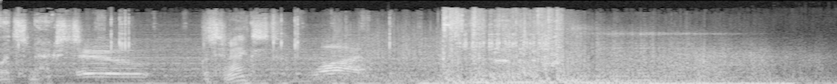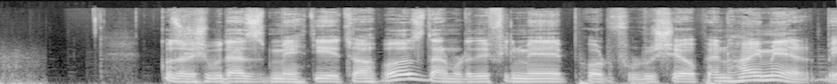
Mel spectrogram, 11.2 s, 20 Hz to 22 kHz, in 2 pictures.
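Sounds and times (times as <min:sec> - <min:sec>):
speech: 0:00.0 - 0:03.8, 0:06.6 - 0:11.1
massive cinematic explosion with deep roaring rumble: 0:02.6 - 0:05.9.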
